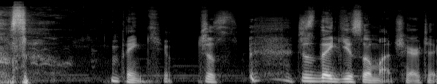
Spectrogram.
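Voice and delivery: choked-up, tearful voice faltering with breaks mid-phrase. Speaker thanks Heretic and says they appreciate them, holding back tears. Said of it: "I'm trying not to cry right now".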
